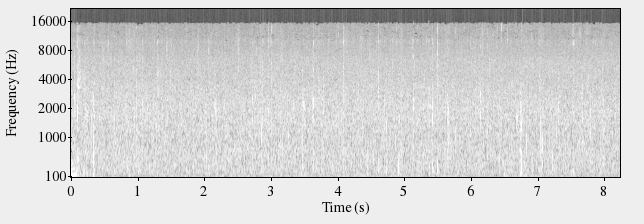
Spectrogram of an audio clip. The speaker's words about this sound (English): Imagine how the rain interacts with the landscape, bouncing off leaves, drizzling over rocks, creating subtle harmonic waves through the sky as the rain is carried on the wind.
